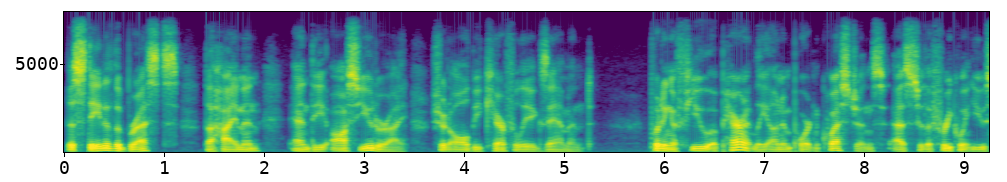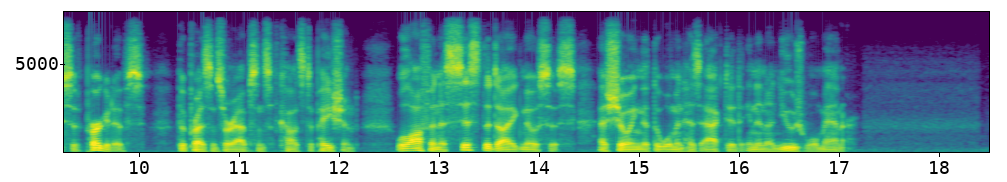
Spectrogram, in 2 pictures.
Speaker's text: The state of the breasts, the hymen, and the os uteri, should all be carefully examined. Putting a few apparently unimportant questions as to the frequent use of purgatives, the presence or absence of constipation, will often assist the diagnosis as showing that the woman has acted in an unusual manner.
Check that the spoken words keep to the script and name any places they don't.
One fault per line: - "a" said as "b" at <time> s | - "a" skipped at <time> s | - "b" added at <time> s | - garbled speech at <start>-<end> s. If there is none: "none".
none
